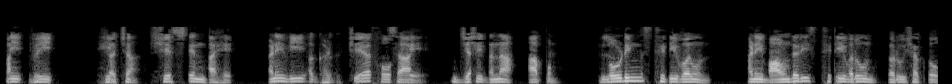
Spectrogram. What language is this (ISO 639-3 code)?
mar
